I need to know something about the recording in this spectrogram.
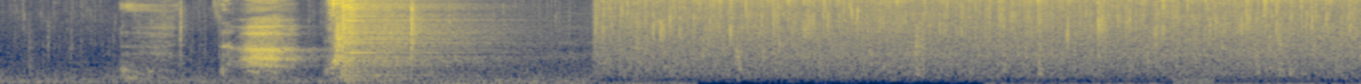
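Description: Steady rain falling on a tiled roof, an even hiss, beginning about four seconds in. Before it come a few loud, sudden sounds, the loudest about two seconds in.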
